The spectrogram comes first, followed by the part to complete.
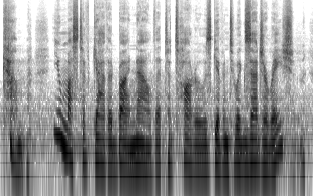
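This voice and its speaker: An actor as a self-possessed, eloquent fantasy gentleman with a mid-range male voice. He speaks formally, as in a game cutscene. The sound rings with long reverb over faint noise. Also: mid-range voice, lively intonation, moderate pace, natural voice. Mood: concerned. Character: articulate, self-possessed gentleman warning of unrest. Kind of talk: video game cutscene acting.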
